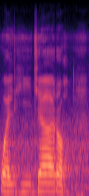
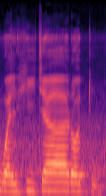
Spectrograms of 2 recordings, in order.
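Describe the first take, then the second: First: The word ends with a short 'ah' sound. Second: The word ends with a full 'atu' syllable. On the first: The reciter stops at this word. The speaker calls it right. "bila berhenti tanda waqaf" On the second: The reciter carries on without stopping. The speaker calls it wrong.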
